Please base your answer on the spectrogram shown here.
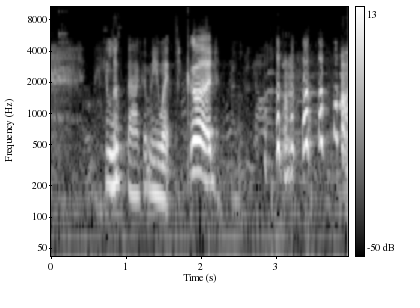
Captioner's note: laughs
